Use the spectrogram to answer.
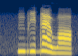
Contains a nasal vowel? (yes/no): no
